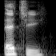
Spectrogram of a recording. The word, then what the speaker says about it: 3CCH1: Etchie.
